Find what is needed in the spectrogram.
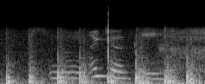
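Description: Short, broken bits of a young child's voice, with a few sharp clicks among them, the sharpest about halfway through.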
